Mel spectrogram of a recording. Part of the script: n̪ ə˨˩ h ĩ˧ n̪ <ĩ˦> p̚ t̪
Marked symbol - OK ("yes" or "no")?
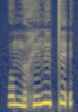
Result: yes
